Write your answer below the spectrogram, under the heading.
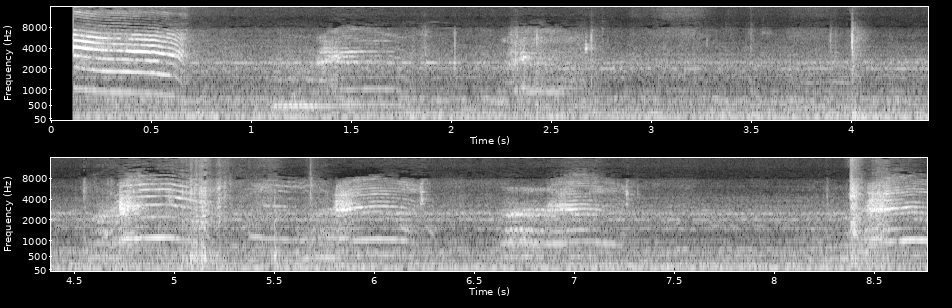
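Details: Several kittens crying at night and keeping their owners awake: high, arching meows overlap in quick bursts, some rising then falling, with soft clicks and a steady low indoor hum underneath.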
